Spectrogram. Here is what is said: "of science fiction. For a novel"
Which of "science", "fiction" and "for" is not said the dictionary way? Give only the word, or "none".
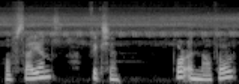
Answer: none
